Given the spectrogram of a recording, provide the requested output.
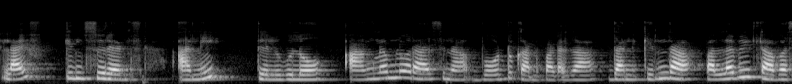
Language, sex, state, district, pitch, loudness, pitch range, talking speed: Telugu, female, Andhra Pradesh, Anantapur, 230 Hz, -17 LUFS, 220-275 Hz, 100 wpm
